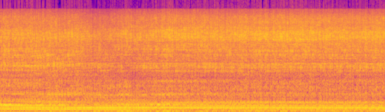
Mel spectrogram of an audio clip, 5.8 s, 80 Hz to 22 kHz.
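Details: OMC Johnson 175 hp two-stroke outboard on a dyno at full load: drones steadily at a held-down speed as the faulty power pack forces slow/limp mode, not the suspected fuel starvation.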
